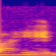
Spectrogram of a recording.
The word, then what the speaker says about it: เหตุ: เรา จะ อ่าน ว่า เหตุ นะ คะ สังเกต ว่า จะ มี สระ อุ อยู่ ข้าง ล่าง ตอเต่า ใช่ ไหม คะ อยู่ ใต้ ตอ. เต่า แต่ เรา จะ ไม่ อ่าน ออก เสียง สระ อุ ดัง นั้น คำ นี้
